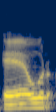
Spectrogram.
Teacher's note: अ और आ जो है कंठ से बोले जाते हैं फिर उसके बाद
